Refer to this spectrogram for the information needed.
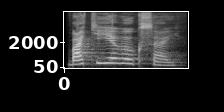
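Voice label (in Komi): батиев ӧксай, Komi, female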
